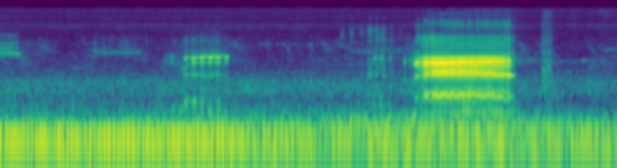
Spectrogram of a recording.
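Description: Sheep bleating: two short, higher calls in the first two seconds, then one loud bleat of about a second with a wavering pitch a little past the middle.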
